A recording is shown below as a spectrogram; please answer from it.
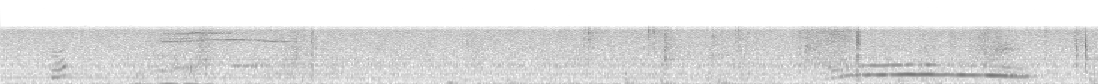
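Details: Puppy indoors among its toys lets out one drawn-out tonal howl lasting over a second, rising, holding level, then dropping away, near the end after a stretch of quiet room noise, faint clicks and a steady hum.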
